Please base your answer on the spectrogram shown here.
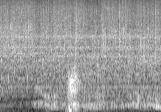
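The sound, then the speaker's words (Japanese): Hot spring water runs from a tap in a steady, soft hiss that stays even throughout. “当然蛇口から出てくるお湯も温泉水です。”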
